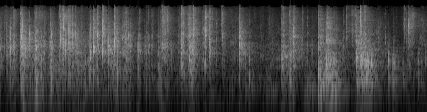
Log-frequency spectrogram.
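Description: Clear plastic blister packaging crinkling and crackling in a rapid run of sharp crackles as it is handled and pulled apart.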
